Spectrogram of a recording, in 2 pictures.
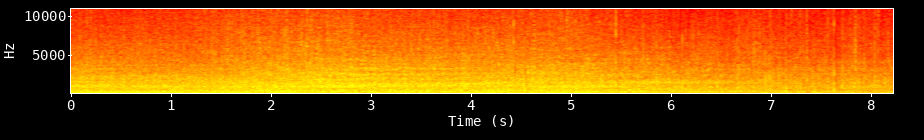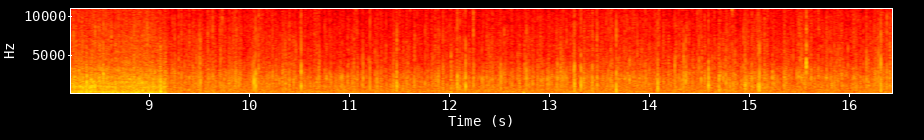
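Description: Heavy trucks passing on a rain-soaked road: tyre hiss on wet asphalt over a low engine hum, slowly fading away. About nine seconds in it cuts to steady rain, with scattered drops ticking close by.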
